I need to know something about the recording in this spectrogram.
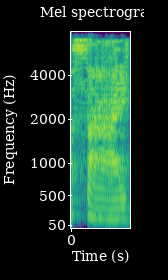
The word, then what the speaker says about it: ทราย: ค่ะ ต่อ ไป ค่ะ อัน นี้ อ่าน ว่า อะไร คะ เนื้อ ทราย เนื้อ สาย ค่ะ เมื่อ กี้ นะ คะ ทร เปลี่ยน เป็น ตัว สอบ สู้ ค่ะ ไป ต่อ ค่า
